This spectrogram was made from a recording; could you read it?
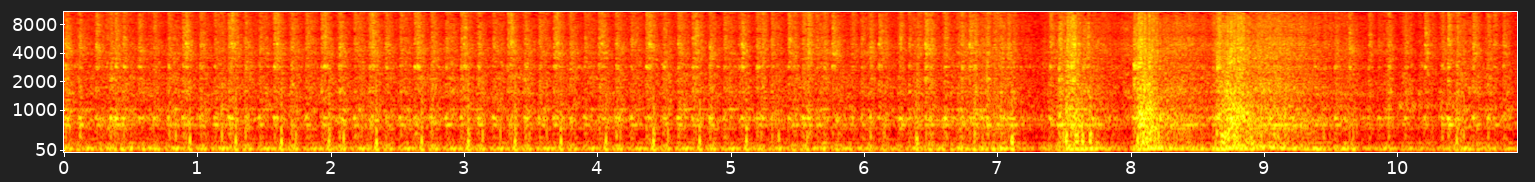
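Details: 1980 Sierra C15, junkyard L31 Vortec 350 (130k-mile pistons/rods, 9.5:1), Summit K1107 .488/.510 lift cam, Performer RPM intake, 600 Holley, Flowtech headers, Thrush turbo mufflers; cold start: choppy, uneven lumpy lope with quick throttle blips from aggressive cam; mic clipping.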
